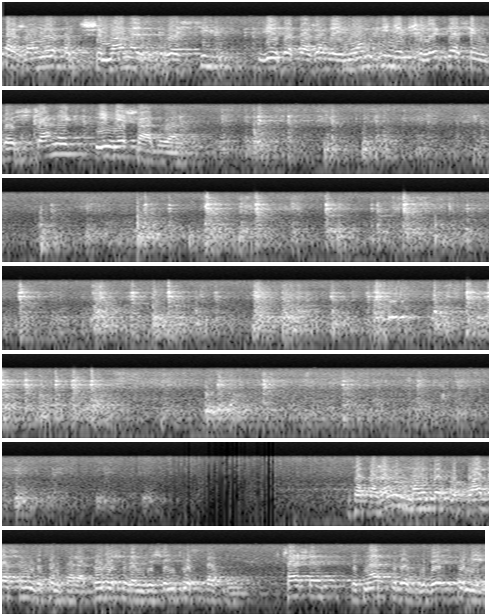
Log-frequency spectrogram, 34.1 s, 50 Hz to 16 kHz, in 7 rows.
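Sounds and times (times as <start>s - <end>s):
utensil scraping and knocking pot: 0.4s - 25.1s.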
